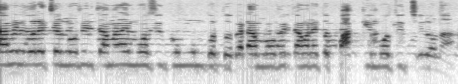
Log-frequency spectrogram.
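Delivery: quiet aside. Real, not acted. Preacher questioning a claim about the mosque, quiet aside. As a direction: drop right down in volume. Dismissive aside within the sermon.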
